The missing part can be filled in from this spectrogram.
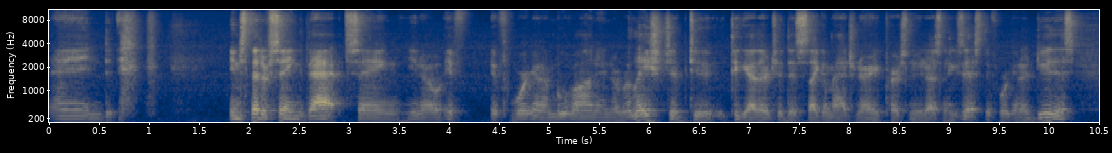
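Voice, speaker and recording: A very deep, low-pitched man at a moderate pace. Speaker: musician and producer. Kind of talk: tutorial. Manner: halting.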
